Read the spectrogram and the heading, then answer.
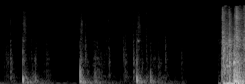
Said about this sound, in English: I shut my door hard behind me and locked it immediately.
